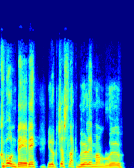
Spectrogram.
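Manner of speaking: bad, high-pitched Liverpool accent, clearly poorly done. Retelling how a man talked to a woman, the speaker quotes him in bad Liverpool accent. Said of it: "Let me put on my Liverpoolian accent".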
